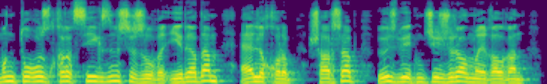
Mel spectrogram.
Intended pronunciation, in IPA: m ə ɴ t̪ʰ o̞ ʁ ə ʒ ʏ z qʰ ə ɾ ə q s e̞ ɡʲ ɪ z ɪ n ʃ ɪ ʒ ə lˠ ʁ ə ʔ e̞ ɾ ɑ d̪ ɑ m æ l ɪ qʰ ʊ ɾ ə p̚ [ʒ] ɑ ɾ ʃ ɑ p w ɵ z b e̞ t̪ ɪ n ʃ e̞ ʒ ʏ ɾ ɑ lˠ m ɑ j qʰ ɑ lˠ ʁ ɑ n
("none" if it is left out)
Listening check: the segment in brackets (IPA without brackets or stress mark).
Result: ʃ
